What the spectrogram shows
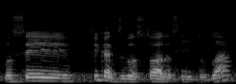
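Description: A Brazilian-accented interviewer with a mellow, dark tone who keeps the chat easygoing and agreeable, often ending sentences with a quick tag question. The mic is set back, with faint background noise. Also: mid-range voice, lively intonation, far from the mic.

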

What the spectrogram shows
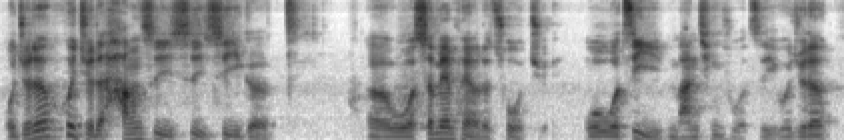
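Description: Male podcast guest, twenties, lowish pitch, crisp forward tone, casual and joking. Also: expressive, quick pace, a bit bright. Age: 20s. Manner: joking, cheeky. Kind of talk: casual relationship talk.

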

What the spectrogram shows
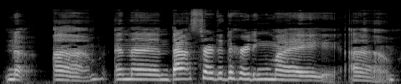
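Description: A woman's voice: fairly high pitch, slow, a bit bright. A young woman co-hosting a casual podcast chat, laughing often, swearing casually and trailing off with fillers. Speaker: podcast co-host.

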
